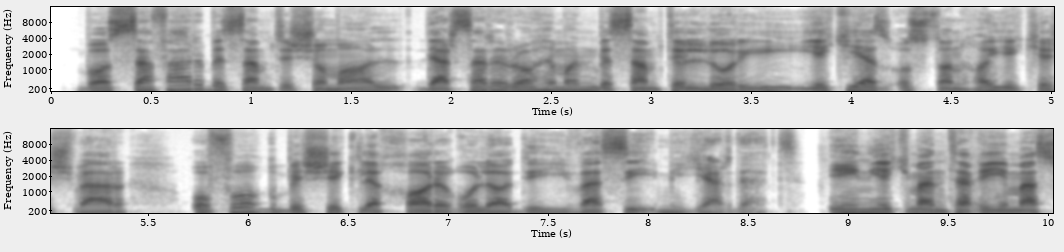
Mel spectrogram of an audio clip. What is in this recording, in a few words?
documentary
